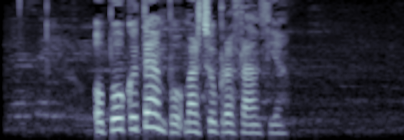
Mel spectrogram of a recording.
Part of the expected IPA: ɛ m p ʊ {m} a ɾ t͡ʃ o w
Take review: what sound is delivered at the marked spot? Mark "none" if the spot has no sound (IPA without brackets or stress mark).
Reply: m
